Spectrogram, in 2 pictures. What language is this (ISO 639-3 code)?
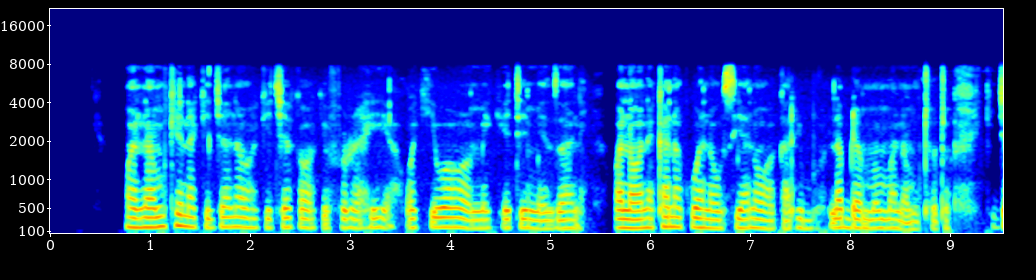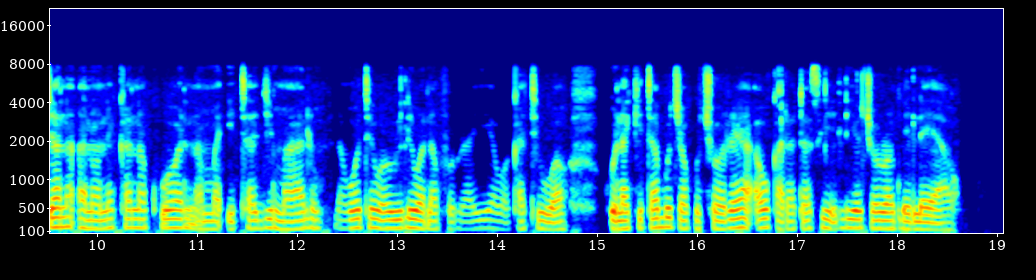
swa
